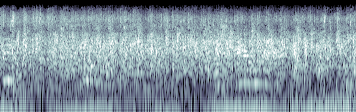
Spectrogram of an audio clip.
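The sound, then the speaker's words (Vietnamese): Sustained applause from a large crowd for a lecturer at the end of an evening lecture, a dense, steady clatter of many hands clapping at once, continuing without pause for several seconds at an even, fairly loud level. “Nào thư giãn thoải mái để ra về chúng ta nên cổ vào giảng sư bằng một tràng pháo tay thoải mái.”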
